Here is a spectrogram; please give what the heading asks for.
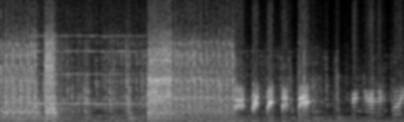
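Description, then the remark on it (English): A squawky, cartoon duck-like quacking voice rattles off a quick burst of nasal, choppy syllables near the end, following a few seconds of harsh, hissy noise. “They talk like a duck. Like, think a Donald Duck's like style voice.”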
